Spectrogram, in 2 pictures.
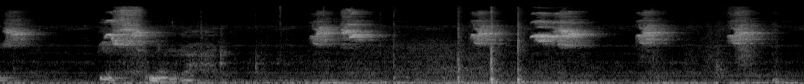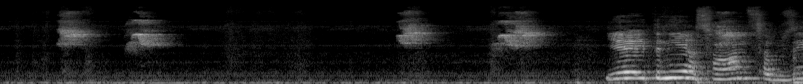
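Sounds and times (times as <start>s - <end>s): bird chirping: 3.1s - 7.8s, 8.5s - 10.0s, 12.0s - 13.7s.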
